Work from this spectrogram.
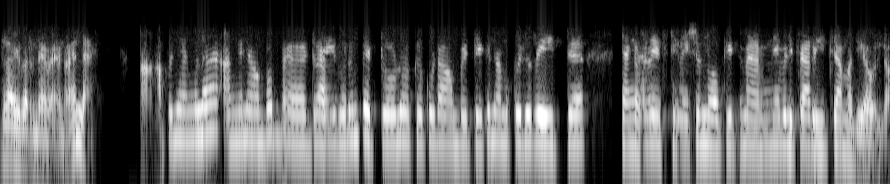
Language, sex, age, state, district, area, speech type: Malayalam, female, 45-60, Kerala, Ernakulam, rural, conversation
